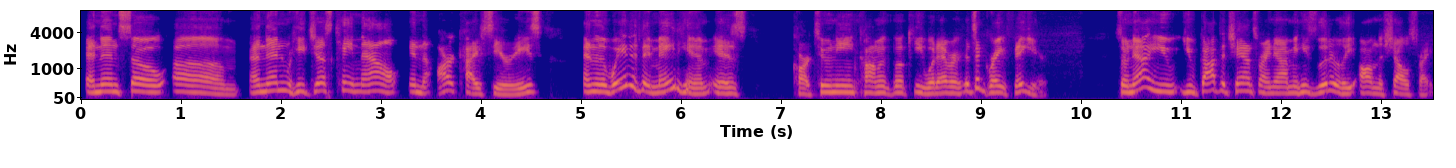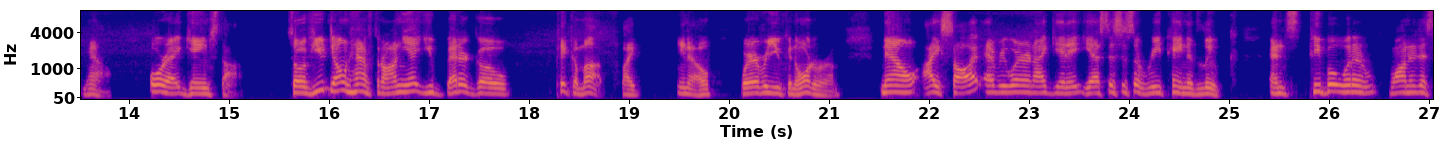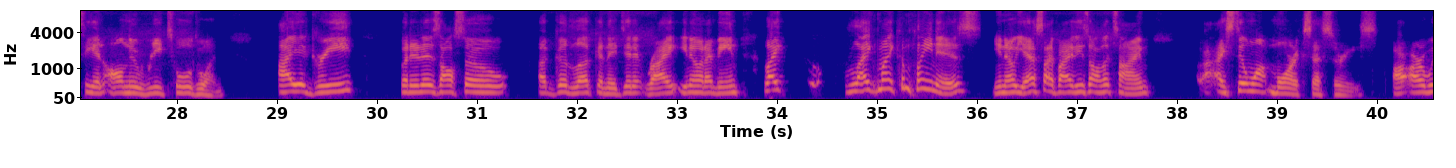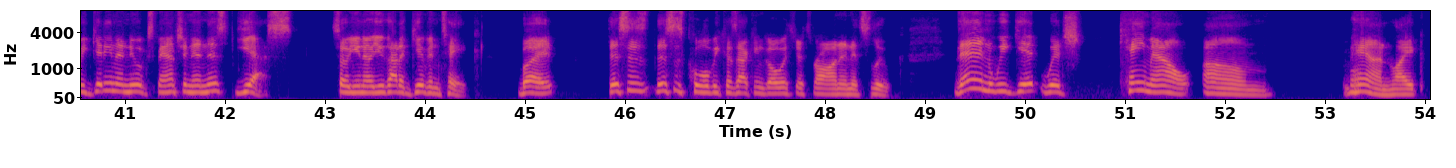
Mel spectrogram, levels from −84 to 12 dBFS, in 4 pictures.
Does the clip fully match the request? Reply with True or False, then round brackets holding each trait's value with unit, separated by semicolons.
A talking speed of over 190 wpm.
True (200 wpm)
